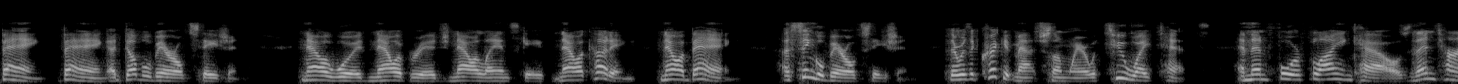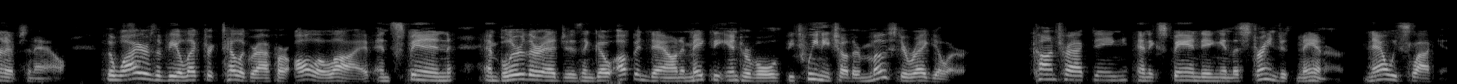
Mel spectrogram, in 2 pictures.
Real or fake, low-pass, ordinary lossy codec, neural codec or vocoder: real; 7.2 kHz; AAC, 32 kbps; none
